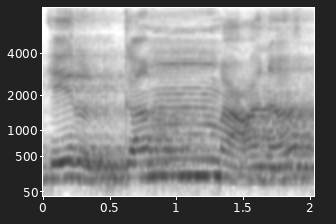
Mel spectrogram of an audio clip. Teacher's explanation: یہاں پر یہ اصل لفظ ارکب معنا ہے، لیکن جب ادغام ہو گیا، با ختم ہو گئی، تو پھر یہ ارکم معنا ہو گیا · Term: با کا ادغام میم میں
